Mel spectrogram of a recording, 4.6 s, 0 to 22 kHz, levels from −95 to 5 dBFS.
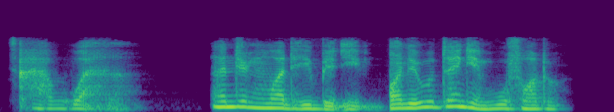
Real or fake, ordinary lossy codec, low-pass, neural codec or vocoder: fake; none; 5.4 kHz; codec, 16 kHz, 0.5 kbps, FunCodec, trained on LibriTTS, 25 frames a second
